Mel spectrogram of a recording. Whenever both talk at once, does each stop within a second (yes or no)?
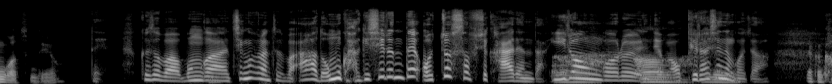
no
